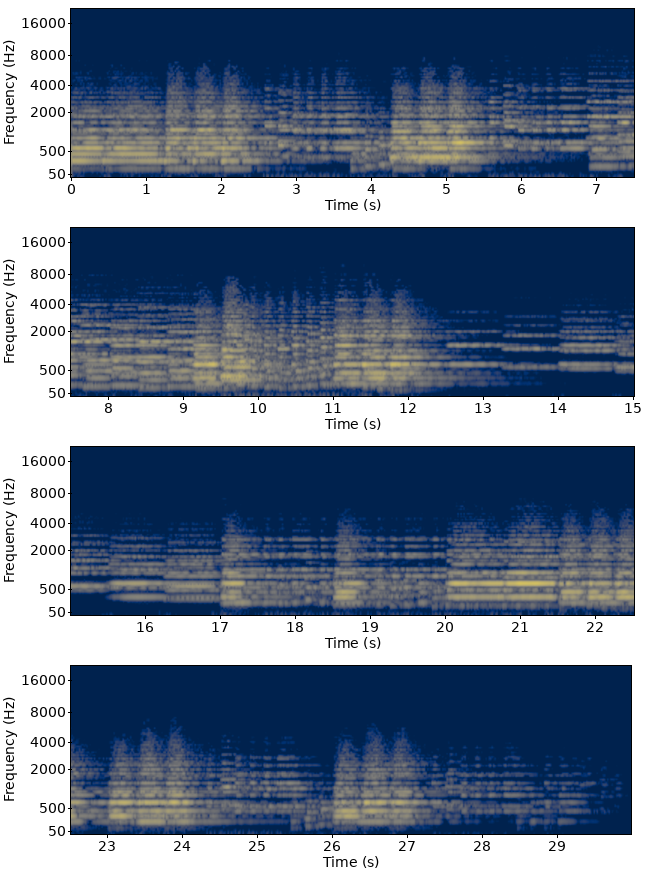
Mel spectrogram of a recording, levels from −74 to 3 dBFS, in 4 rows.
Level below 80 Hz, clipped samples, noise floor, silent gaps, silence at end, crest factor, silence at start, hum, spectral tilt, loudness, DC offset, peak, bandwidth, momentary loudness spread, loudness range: -74 dBFS; under 0.1%; -62 dBFS; none; 0.75 s; 20 dB; 0 s; none; -5.5 dB/octave; -23 LUFS; under 0.1%; -4 dBFS; 7.8 kHz; 18 LU; 10 LU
